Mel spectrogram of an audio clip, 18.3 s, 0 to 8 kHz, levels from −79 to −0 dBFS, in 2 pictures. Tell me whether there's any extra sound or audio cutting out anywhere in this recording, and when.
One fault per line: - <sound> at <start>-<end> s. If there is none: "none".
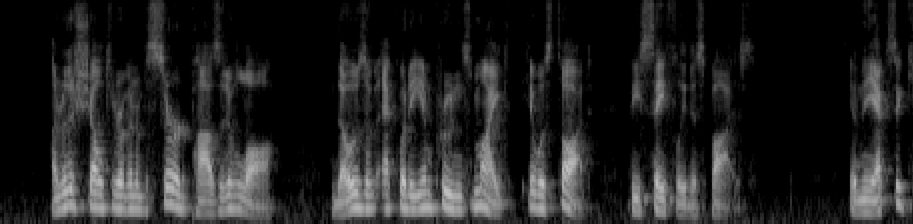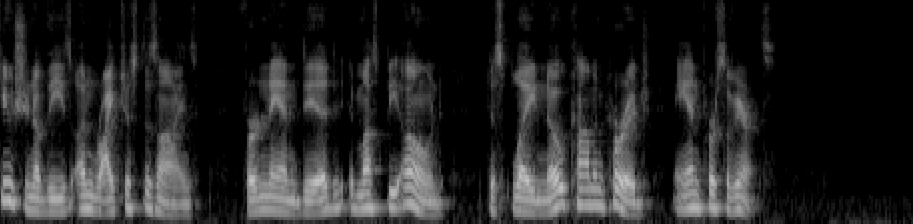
none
